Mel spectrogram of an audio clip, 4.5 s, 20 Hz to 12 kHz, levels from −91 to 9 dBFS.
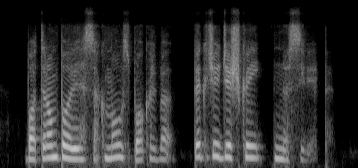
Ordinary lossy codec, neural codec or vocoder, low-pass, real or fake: Opus, 24 kbps; codec, 16 kHz, 0.5 kbps, X-Codec, HuBERT features, trained on LibriSpeech; 7.2 kHz; fake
